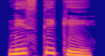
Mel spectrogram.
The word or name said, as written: ನಿಸ್ತಿಕೆ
